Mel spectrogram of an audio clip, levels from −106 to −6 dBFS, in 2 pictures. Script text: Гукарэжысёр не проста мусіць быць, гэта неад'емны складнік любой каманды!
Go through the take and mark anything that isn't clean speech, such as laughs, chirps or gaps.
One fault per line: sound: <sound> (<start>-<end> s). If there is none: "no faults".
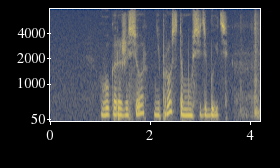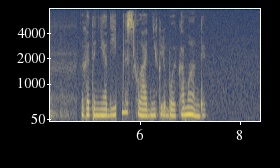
sound: squeak (3.8-4.6 s)
sound: dropout (5.5-5.6 s)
